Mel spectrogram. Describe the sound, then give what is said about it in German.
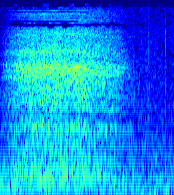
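A slow, deep inhale during a guided meditation: a soft, airy hiss swells, holds steady, then fades over nearly two seconds, with no talking. “Wir nehmen gemeinsam einen tiefen Atemzug und atmen ein”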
